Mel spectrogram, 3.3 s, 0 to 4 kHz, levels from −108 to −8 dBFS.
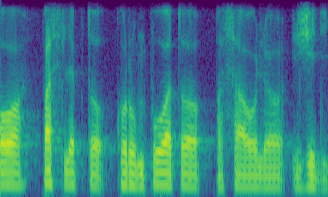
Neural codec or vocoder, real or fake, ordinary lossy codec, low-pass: none; real; Opus, 64 kbps; 3.6 kHz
